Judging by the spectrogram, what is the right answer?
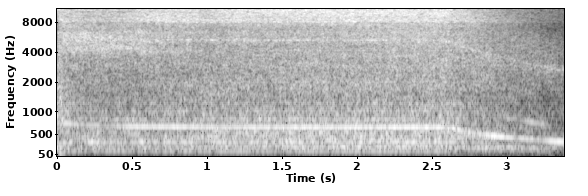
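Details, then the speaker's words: Vacuum with the hose reattached and the wand taken off, narrowing down a suction problem: an even high whine with strong rushing air, then the pitch slides down at switch-off. Suction is normal in this setup. "Next, I'm going to reattach my hose and I'm going to take off this swan right here. Okay. And let's try it again. You got suction."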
